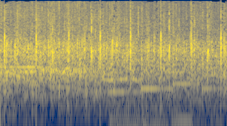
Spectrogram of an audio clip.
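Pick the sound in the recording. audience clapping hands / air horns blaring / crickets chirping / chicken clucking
audience clapping hands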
